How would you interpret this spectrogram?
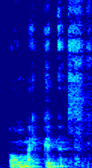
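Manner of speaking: soft whispered gasp; whispered aside. Acted. Narrator whispering to children about angry goat. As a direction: breathe it like a shocked aside.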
